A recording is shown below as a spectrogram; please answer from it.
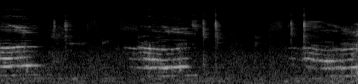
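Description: Household cat meowing indoors, three distinct drawn-out meows spaced about a second apart, fairly close and clear against a quiet room.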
